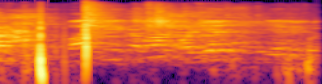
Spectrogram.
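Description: Two sharp knocks about a third of a second apart, the first deeper and louder, followed by faint chatter.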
